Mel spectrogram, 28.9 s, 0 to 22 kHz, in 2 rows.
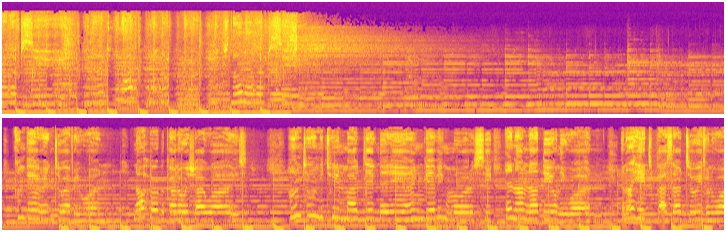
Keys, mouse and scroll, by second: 1.4 click, 2.2-3.5 middle drag, 3.5 click, 4.2-5.8 scroll down 5, 5.9 click, 9.9 click, 12.2 scroll up 3, 13.1-14.4 ctrl+middle drag, 14.4-14.9 scroll down 3, 14.9 middle click, 15.5-15.8 scroll up 3, 16.3 scroll up 2, 16.7-18.1 shift+middle drag, 18.1 s, 21.5 click, 22.9-26.0 middle drag, 26.3 click.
